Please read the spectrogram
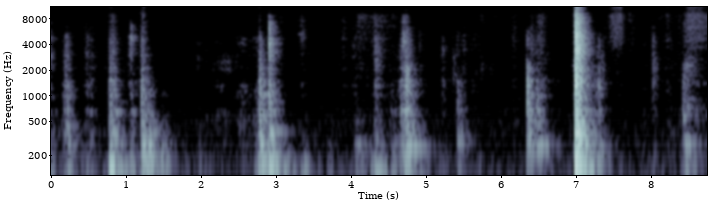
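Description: Knocks and clatter of a toilet seat and its fixings being handled and fitted on a ceramic toilet bowl, a dozen or so separate knocks with one sharp, loud knock about seven seconds in.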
